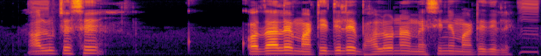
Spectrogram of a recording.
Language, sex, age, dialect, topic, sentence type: Bengali, male, <18, Western, agriculture, question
